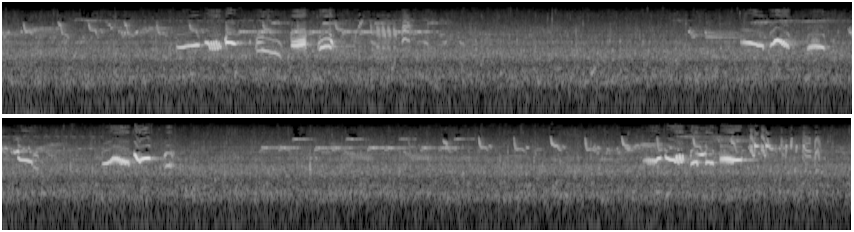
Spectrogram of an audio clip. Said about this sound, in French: Non, je préfère le merle noir.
